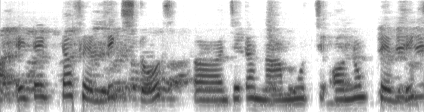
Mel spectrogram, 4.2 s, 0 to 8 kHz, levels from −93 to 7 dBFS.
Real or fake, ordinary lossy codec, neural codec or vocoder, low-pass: real; none; none; none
